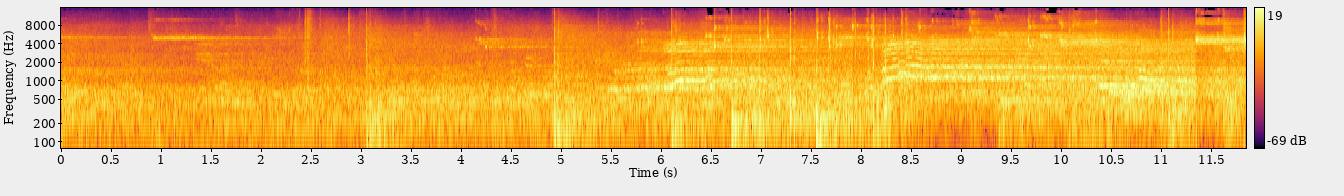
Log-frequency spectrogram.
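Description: Spectators murmur in the stands.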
